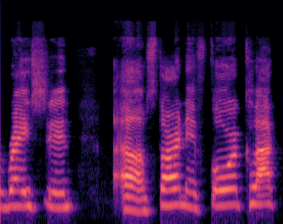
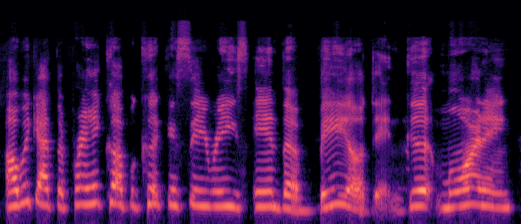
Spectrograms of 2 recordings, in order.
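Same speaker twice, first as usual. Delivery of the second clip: ordinary delivery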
